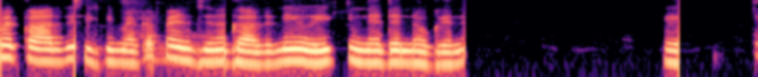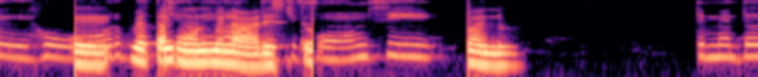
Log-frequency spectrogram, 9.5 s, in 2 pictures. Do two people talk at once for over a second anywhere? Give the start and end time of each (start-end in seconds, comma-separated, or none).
none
